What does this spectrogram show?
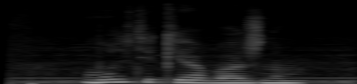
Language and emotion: Russian, neutral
